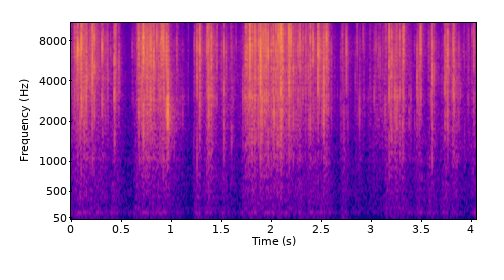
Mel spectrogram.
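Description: Fingertips squeeze and crinkle a thin clear plastic film folded into a small square packet. The result is a dense, bright crackling in bursts, with almost no low end and sharp crinkles that die away almost instantly.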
